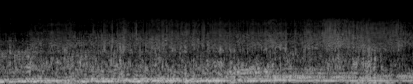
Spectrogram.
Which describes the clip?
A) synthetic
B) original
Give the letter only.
A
